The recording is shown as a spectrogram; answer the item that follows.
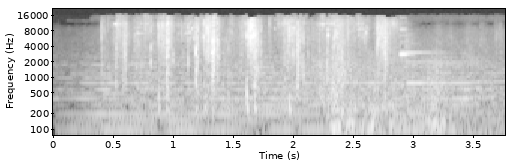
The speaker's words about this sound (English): But now the enemy is trying to disorient you by moving to a different position. Pay attention to his footsteps to find the direction in which he will move.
